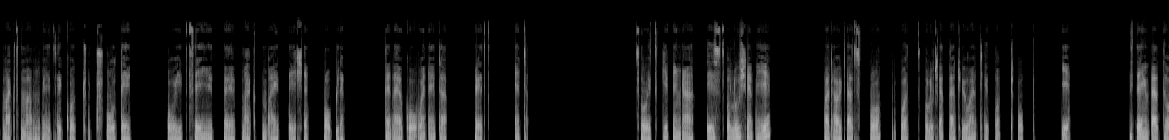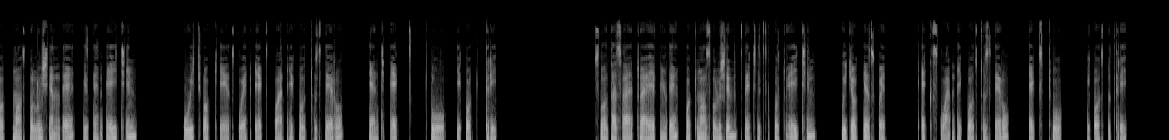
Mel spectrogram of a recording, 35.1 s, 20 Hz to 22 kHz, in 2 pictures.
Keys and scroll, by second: 2.0 Right, 8.2 Return.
